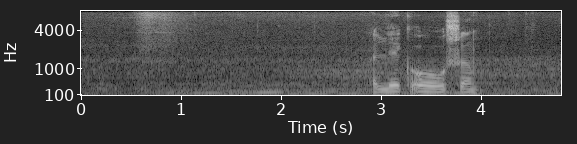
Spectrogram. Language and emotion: Russian, neutral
